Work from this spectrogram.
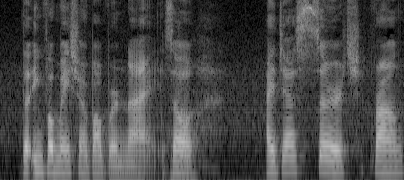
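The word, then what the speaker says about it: Brunei: have a lot of oil oh wow it's pronounced bernai bernai check it b r n i n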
